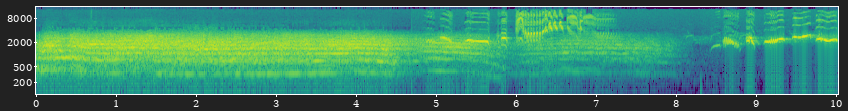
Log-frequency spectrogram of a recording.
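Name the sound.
elephant trumpeting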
